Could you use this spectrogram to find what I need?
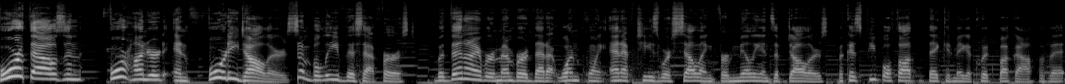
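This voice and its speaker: With music in the background, a man with a high pitch speaks fairly quickly and with lively intonation. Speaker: comedic history narrator. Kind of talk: comedic history narration. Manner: sarcastic, irreverent.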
